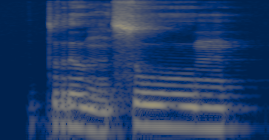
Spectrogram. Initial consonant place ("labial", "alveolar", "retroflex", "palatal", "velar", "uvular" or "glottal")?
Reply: labial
